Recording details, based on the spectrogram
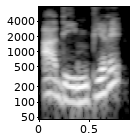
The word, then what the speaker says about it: adempiere: si può pronunciare in due modi, si può dire adempiere qualcosa oppure adempire qualcosa,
